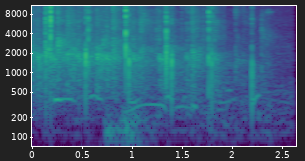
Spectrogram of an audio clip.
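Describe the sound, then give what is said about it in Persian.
Audience applause for the mayor of Hamedan, Iran, over an award won by the city: a steady patter of many hands clapping at moderate volume, with a few sharper claps standing out and some indistinct voices mixed in underneath. “دعوت کنم در این قسمت از برنامه با کمال افتخار و امتنان از جناب آقای مهندس صوفی شهردار محترم همدان که ایشون رو تشویق هم بفرمایید به خاطر این جایزه زیبایی که از آن شهر همدان شد.”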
